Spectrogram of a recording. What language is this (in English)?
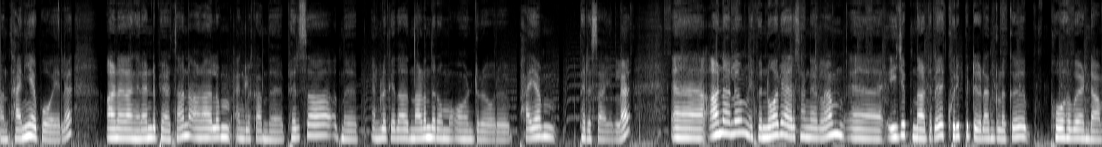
Tamil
